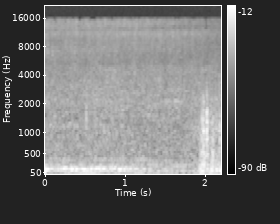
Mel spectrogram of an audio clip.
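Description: Vaporetto waterbus engine running with a steady low hum over an even wash of outdoor background noise.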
